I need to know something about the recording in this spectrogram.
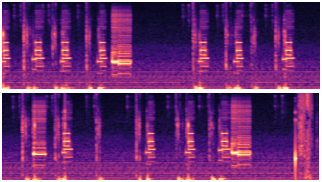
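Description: Keypad buttons beep as numbers are entered.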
